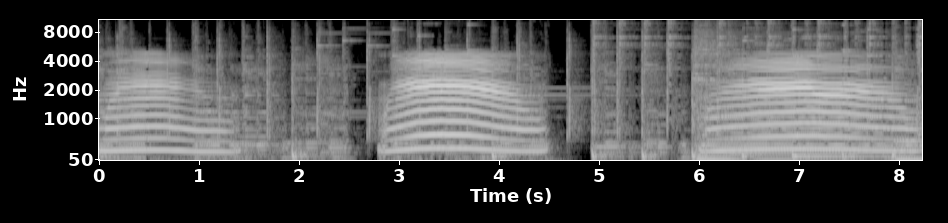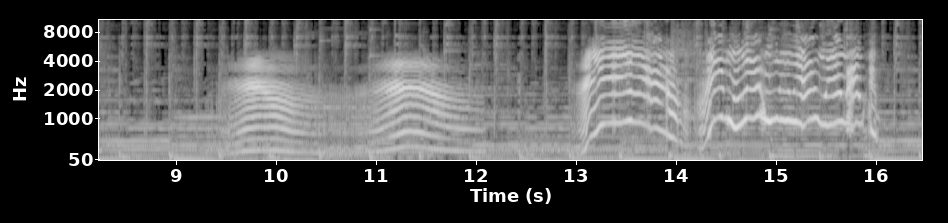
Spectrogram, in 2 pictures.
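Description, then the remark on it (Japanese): A woman's voice imitates a cat, giving a series of about six drawn-out meows, the last ones higher and more excited, with soft background music joining partway through. “今日、2月22日は猫の日ということなので、私も猫になってみようと思います。”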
